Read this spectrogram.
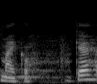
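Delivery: ordinary delivery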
